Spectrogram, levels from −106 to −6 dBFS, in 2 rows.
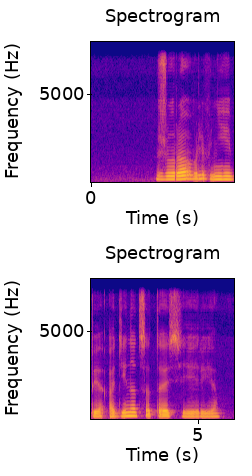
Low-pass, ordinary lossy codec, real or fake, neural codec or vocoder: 7.2 kHz; none; fake; vocoder, 22.05 kHz, 80 mel bands, Vocos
